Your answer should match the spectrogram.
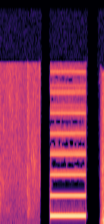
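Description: A single loud, steady electronic beep, starting about a second in and cutting off sharply after under a second.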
